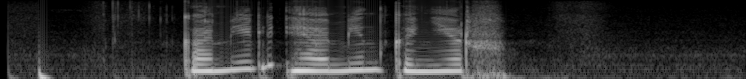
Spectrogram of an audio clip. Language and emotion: Russian, neutral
